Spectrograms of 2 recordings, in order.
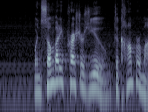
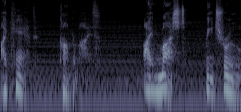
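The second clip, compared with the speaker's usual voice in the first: hushed resolve; 2 semitones lower, 8 dB quieter than usual. Acted. Voicing the prophet's personal resolve.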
